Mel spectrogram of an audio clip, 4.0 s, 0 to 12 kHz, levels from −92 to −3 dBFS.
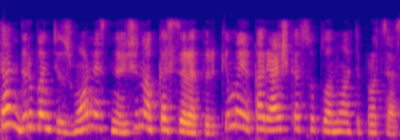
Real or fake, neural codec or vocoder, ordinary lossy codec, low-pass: real; none; AAC, 32 kbps; 7.2 kHz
